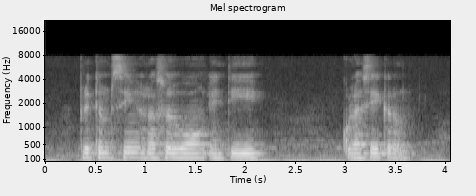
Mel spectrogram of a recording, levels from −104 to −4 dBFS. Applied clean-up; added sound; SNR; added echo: none; none; none; none.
